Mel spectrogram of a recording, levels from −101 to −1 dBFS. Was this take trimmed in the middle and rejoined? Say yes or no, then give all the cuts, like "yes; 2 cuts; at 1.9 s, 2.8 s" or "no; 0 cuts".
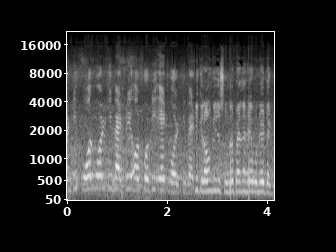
yes; 1 cut; at 2.6 s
